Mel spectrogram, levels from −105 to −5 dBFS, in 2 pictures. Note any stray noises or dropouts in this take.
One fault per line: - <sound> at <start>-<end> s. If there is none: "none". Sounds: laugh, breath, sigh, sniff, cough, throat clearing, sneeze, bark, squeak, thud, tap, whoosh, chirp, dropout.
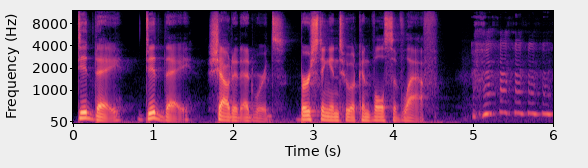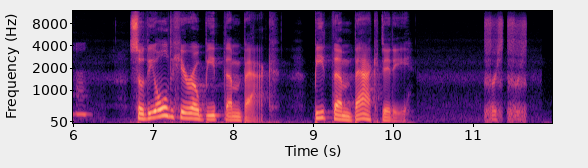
- laugh at 5.0-6.3 s
- laugh at 11.1-11.7 s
